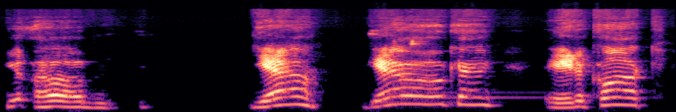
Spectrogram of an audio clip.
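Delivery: stall, then agree in a lifted voice; hesitant girl. Retold or imitated.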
